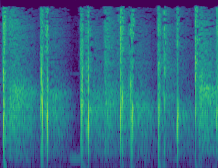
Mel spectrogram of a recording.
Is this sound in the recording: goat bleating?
no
